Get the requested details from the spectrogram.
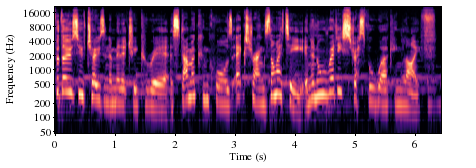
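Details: Adult female narrator with background music; plain speech.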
